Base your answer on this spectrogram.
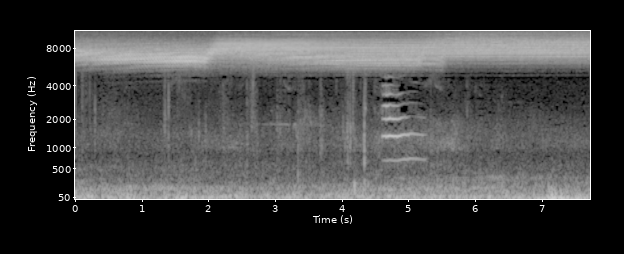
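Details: Patted on the lower back, a black stray cat lets out one smooth, mid-pitched meow lasting about half a second, set against a continuous shrill insect-like hum and faint tapping.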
